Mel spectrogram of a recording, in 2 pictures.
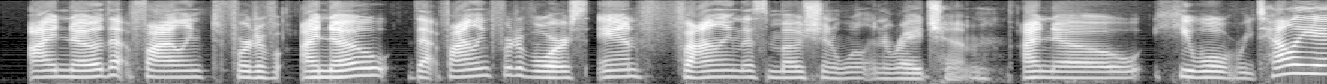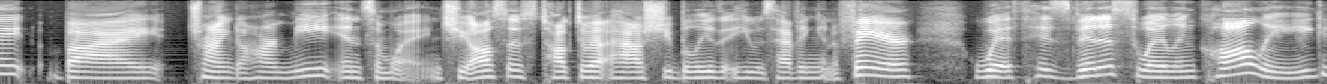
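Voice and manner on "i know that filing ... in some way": normal talking voice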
